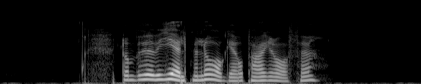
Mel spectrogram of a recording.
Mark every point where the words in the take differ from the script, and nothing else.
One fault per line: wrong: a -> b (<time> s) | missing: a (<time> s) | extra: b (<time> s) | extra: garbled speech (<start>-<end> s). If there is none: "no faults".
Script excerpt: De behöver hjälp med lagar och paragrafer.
no faults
